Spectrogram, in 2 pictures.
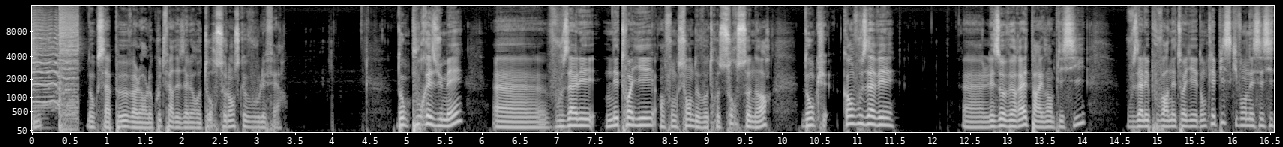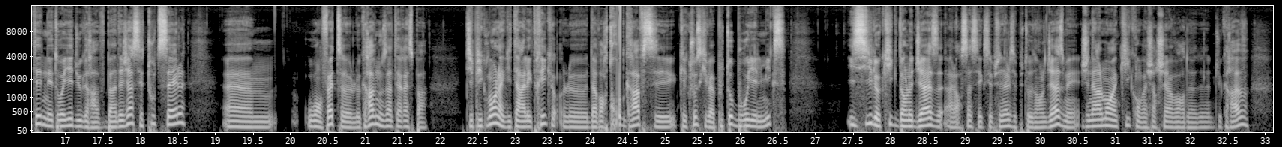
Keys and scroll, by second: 0.5 space.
